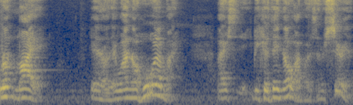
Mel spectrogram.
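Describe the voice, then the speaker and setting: Over noticeable background noise and audible room echo, a man with an American accent talks fairly quickly at a high pitch with ordinary pitch variation. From US Midwest, Chicago. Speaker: family historian guest. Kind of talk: interview storytelling.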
